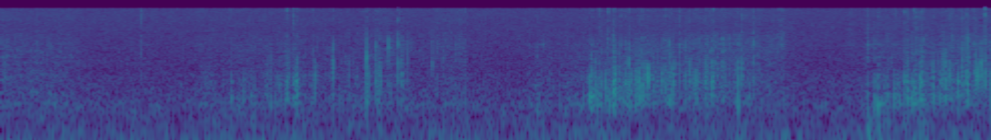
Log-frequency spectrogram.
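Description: A wooden bristle brush is swept across cream fabric embroidered with silver sequin flowers. It makes soft, scratchy rustling and crackling strokes over a steady low rumble, with a few slightly louder bursts as the bristles catch the sequins.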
